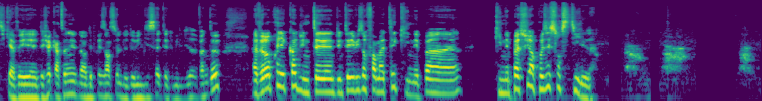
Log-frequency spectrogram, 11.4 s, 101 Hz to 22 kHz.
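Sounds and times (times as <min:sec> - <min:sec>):
speech: 0:00.0 - 0:09.6
neighbours' dog barking in the background: 0:09.4 - 0:10.4, 0:11.1 - 0:11.4.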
